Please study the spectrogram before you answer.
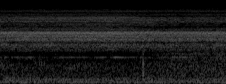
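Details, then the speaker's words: Philco Predicta Tandem 4710 tube TV, dim picture, before repair: steady, sharp frying hiss of high voltage arcing inside the picture tube connector; suspected leakage overloading it and causing low high voltage, unconfirmed. "also that looks like arcing noise in the picture and you can hear it arcing inside this connector"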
